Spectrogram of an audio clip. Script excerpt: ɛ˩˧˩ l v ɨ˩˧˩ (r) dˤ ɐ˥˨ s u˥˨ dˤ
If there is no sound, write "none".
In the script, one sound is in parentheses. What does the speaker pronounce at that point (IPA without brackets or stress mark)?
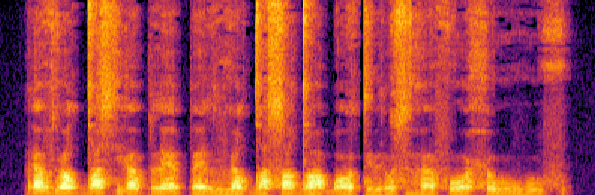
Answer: l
